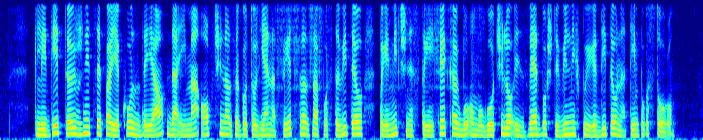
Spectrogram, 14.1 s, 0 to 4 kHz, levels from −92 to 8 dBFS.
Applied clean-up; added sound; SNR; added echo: neural separator model SepFormer WHAM!.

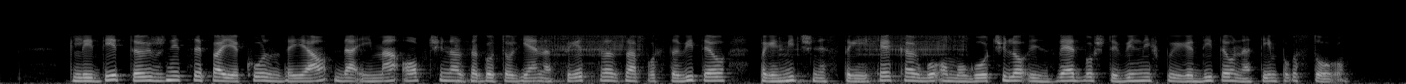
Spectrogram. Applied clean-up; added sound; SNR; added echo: none; Fart; 19 dB; none.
